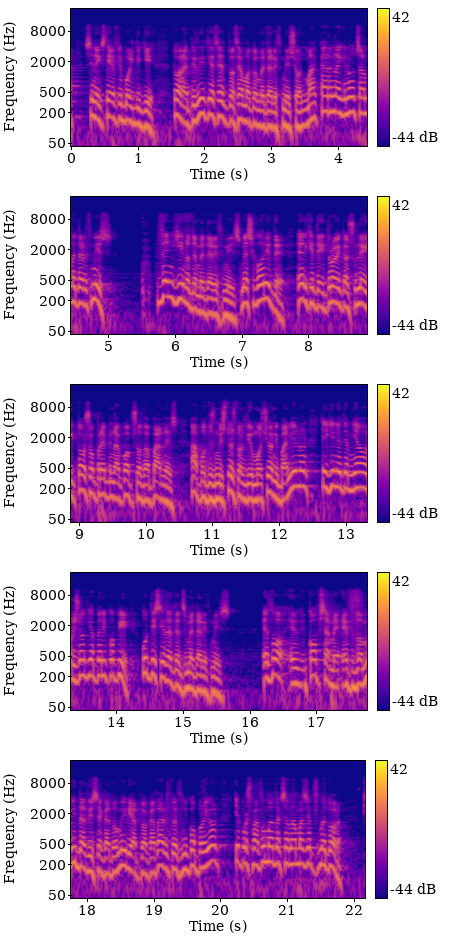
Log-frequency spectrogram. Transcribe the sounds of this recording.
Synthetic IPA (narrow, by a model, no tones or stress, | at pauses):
sineçist̪iɐft̪ipo̞lit̪̬icḭt̪o̞ɾɐepiðit̪̬iθe̞t̪et̪o̞θe̞mɐt̪o̞nme̞t̪ɐɾiθmiseo̞nmɐkɐɾinɐʝino̞t̪isɐnme̞t̪ɐɾiθmis | ðe̞nʝinond̪eme̞t̪ɐɾiθmisisme̞sixo̞ɾit̪e̞e̞ɾçe̞t̪e̞it̪ɾo̞ikɐsule̞it̪o̞so̞pɾe̞pinɐko̞psoðɐpɐne̞s | ɐpo̞t̪uzmist̪ust̪o̞nðiomo̞sio̞nipɐlilo̞nce̞ʝine̞t̪e̞mɲɐo̞ɾizo̞nd̪iɐpe̞ɾiko̞piput̪̬isiðɐt̪̬e̞t̪izme̞t̪ɐɾiθmḭsi̥s | e̞ðo̞ko̞psɐme̞ʔevðo̞mind̪ɐðise̞kɐt̪o̞miɾiɐːpot̪oɐkɐθɐɾist̪oeθniko̞pɾo̞io̞nce̞pɾo̞spɐθumenɐt̪ɐksɐnɐmɐzepsume̞t̪o̞ɾɐ̰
